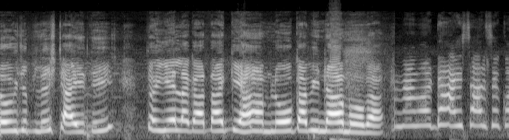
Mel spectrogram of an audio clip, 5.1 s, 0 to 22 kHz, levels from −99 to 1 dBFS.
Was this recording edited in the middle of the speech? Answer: yes; 1 cut; at 4.0 s

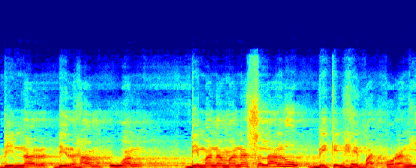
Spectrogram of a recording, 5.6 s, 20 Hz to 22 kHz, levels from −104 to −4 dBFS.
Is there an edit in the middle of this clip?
no; 0 cuts

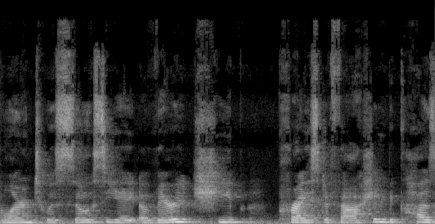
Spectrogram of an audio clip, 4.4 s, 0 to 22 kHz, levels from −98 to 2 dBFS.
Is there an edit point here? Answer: no; 0 cuts

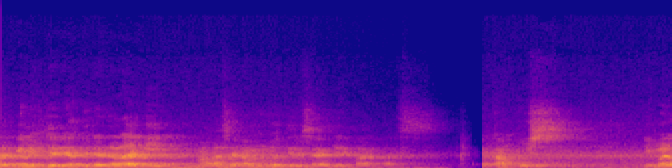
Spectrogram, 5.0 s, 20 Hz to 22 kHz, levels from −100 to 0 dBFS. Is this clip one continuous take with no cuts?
no; 1 cut; at 3.6 s

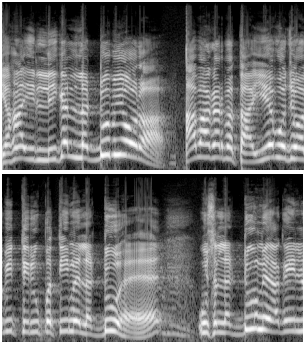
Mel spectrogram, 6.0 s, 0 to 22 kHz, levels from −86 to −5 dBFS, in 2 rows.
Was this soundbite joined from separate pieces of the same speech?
yes; 1 cut; at 1.7 s

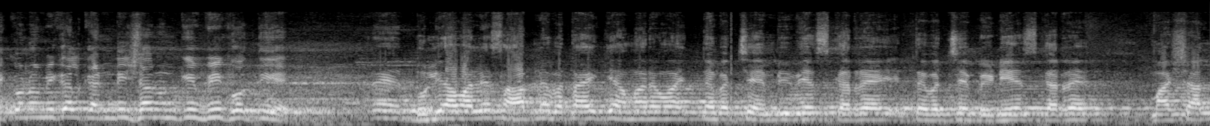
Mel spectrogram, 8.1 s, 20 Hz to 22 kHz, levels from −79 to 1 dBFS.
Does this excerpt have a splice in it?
yes; 1 cut; at 2.5 s

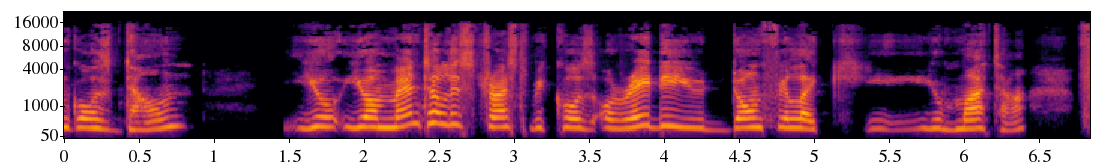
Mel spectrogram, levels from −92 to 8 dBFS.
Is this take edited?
no; 0 cuts

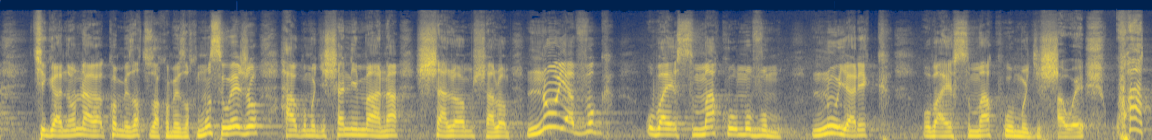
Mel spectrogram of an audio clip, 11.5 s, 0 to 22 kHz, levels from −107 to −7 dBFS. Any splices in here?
yes; 1 cut; at 10.6 s

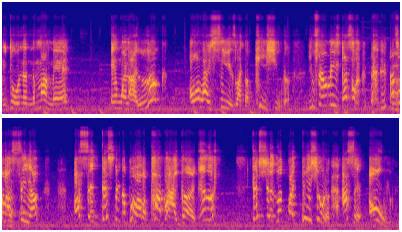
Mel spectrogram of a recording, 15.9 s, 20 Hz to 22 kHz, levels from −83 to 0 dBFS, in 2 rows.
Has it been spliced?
no; 0 cuts

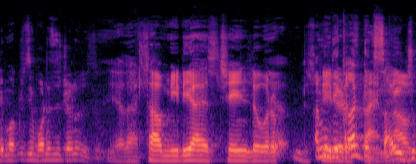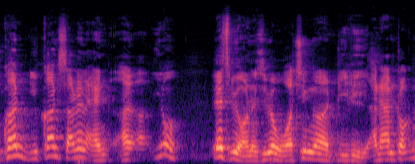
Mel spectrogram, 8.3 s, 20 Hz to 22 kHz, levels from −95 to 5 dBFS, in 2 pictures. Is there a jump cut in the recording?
no; 0 cuts

